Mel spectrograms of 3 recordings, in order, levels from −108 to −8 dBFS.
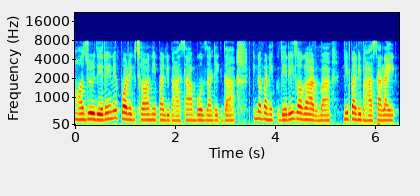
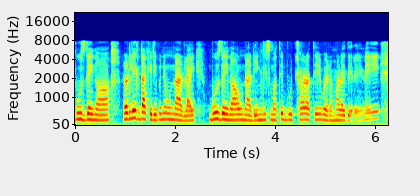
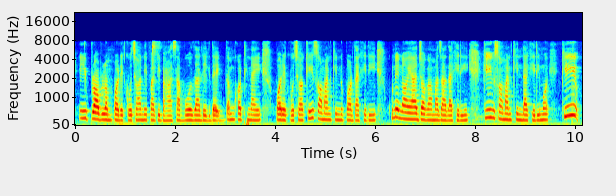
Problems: background sounds at intervals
